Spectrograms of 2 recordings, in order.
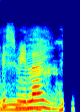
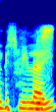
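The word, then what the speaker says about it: بسم الله: Eh, jangan bismillahi. Eh, jangan bismillahi tapi bismillahi. Jadi, huruf H-nya jelas.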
